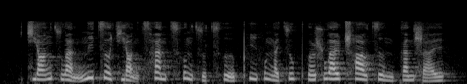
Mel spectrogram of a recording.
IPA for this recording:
t͡ɕjɑ˧˥ŋt͡swa̰˨˩n n̪i˥t͡sɤ˥˩t͡ɕjɑ̰˨˩ŋt͡sʰa˥˧n t͡sʰʊ˥˩ŋt͡su˩ t͡sʰɹ̩˨˩ pʰi˥˧fʊ˥˩ŋa˩ɪ̯t͡su˥ pʰɤ˧˥ʂwa˥ɪ̯ʈ͡ʂʰɑ˥˧ʊ̯ t͡sɹ̩˥˩n̪u˩ ka˥nʂa˧˥ɪ̯

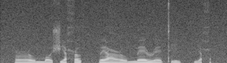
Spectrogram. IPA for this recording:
ʕo˩ mɔ˩ʃi˧ ħo˥θpːɛ˧˥ʕo˩ mɛ˥ ɹɛ˩tʼi˩lpːi˩ħ

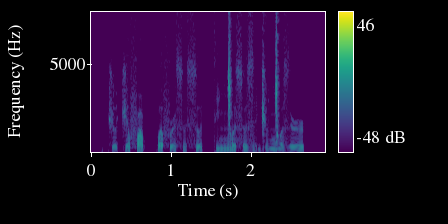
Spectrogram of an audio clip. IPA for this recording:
t͡ʃɔ˨t͡ʃʌ˦fɑ˦ pːʌ˦fə˞˨sʊ˨ sʊ˦˨tːi˦ ŋ͡ǀʊ˦sʊ˨ zʌ˨d͡ʒɔ˨ŋ͡ǀɔ˨ zə˞˦

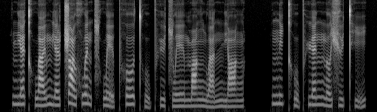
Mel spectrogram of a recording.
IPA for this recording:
n̪jɛ˥ kʰwa˧˥ɪ̯ mjɛ˧˥ʈ͡ʂɑ˥˧ʊ̯xwə˥˩nt͡sʰwḛ˨˩ɪ̯ pʰo˥ʊ̯ t̪ʰṵ˨˩pʰy˥˩t͡swe˥ɪ̯ mɑ˥ŋn̪wa˧˥n n̪jɑ˥ŋ | n̪i˥kʰṵ˨˩pʰɥɛ˥n n̪ɤ˧˥ɕy˧˥ t̪ʰḭ˨˩˦

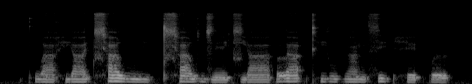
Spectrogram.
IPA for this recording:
pʰwa˨˩hja˧t͡ɕʰa˥˧w mi˨p̚t͡ɕʰa˦w d͡zẽ˨˩t͡ɕja˧ | la˦ʔkʰju˧ ɡã˧nsi˦ʔ he˨ʔpə˨˩

